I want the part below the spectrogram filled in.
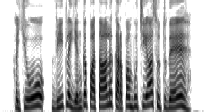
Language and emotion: Tamil, disgusted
